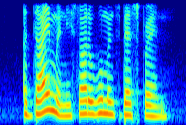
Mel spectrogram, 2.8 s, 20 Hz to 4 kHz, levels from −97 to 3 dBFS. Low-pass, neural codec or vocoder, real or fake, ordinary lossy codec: 3.6 kHz; none; real; none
